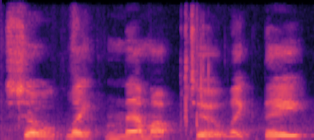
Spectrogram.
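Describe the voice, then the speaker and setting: A woman with a New Jersey accent doing a casual tarot reading, talking softly and meandering through restarts. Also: mid-range voice, fairly even intonation, takes it slowly. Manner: soft, meandering, full of restarts and "like". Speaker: tarot reader. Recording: echoey room with faint ambient noise.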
